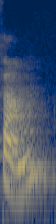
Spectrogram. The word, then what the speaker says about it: thumb: There are B here, but silence B. A. Thumb. C. Limb. And D. Climb.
